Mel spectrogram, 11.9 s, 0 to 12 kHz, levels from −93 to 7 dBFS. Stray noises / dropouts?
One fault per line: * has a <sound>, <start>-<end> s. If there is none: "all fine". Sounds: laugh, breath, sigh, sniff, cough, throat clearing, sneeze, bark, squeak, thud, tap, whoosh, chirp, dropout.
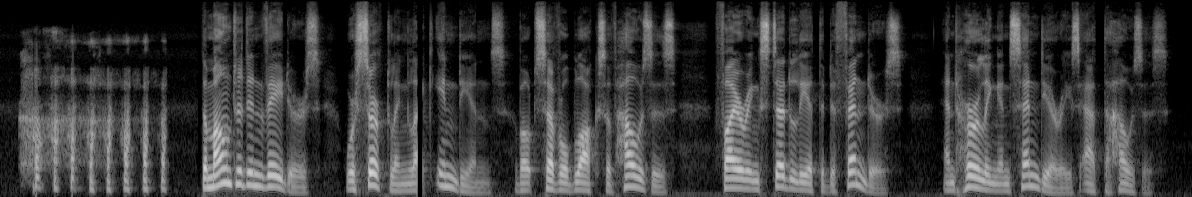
* has a laugh, 0.2-1.7 s
* has a dropout, 4.2-4.2 s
